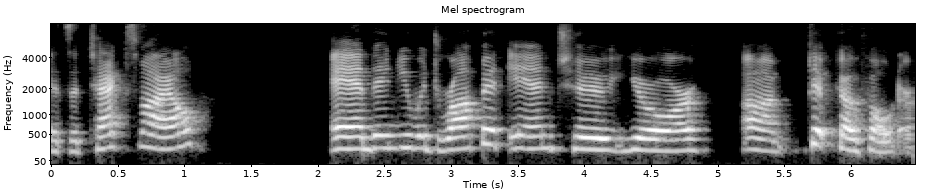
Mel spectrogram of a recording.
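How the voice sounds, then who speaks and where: Speaking at a fairly slow pace, a woman uses an unremarkable speaking voice pitched fairly high. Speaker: state education data trainer. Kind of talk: training webinar presentation.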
